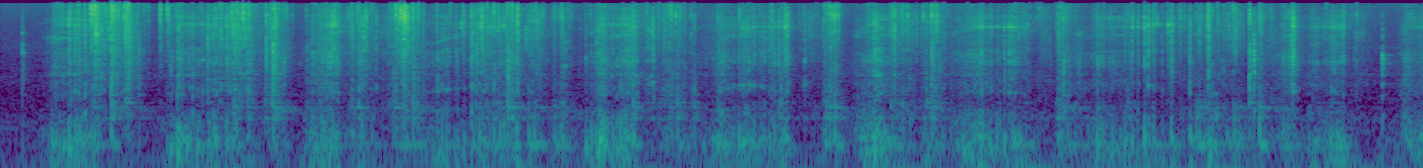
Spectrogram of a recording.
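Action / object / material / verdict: scrape / bar of soap / soap / none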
